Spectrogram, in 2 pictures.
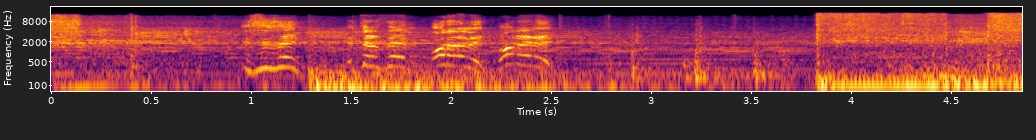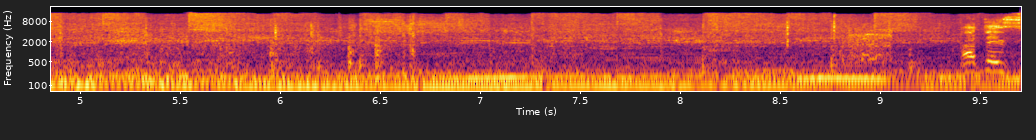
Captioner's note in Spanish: ruido de un motor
